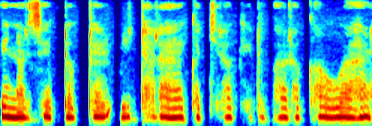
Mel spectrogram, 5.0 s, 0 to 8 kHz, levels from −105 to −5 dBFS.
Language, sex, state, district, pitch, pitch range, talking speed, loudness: Hindi, female, Bihar, Araria, 225 Hz, 220-235 Hz, 170 wpm, -15 LUFS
